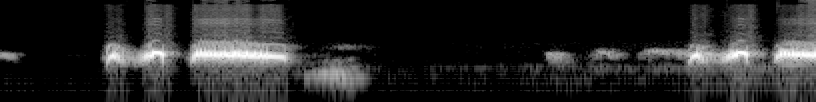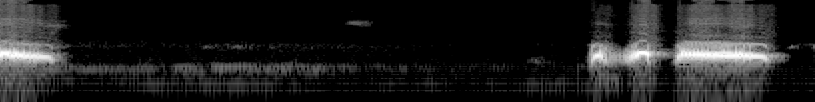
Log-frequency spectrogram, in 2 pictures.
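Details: ['Decoy spotted dove calling wild doves toward it in the thổ voice style: three loud coo phrases, each two clipped notes and a sustained rough coo, with a faint low note after the first.']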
